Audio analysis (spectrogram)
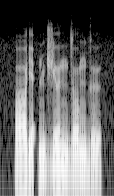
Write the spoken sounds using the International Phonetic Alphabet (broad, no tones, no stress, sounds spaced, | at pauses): ɔ ɾʲ ɛ ʔ n d͡ʒ ɯ n d o ŋ ɡ ɯ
